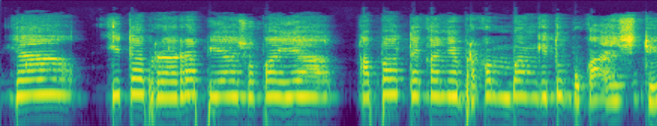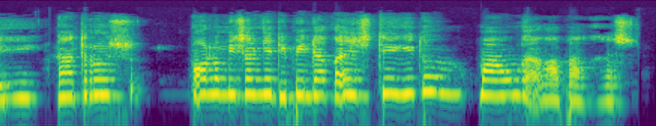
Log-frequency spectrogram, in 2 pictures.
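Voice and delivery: high sidekick voice asking Kak Bagas about teaching; Bobi voice. Acted. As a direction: push the pitch way up like a cartoon sidekick. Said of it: "Bobi tanya lagi deh".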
